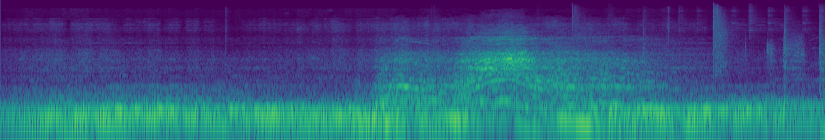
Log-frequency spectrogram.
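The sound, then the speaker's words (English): An artificial car engine soundtrack piped in at a vehicle debut, not matching the vehicle's motion, rumbles steadily, then revs up and back down in a sweeping pitch rise and fall midway through, fairly loud, with no talking over it. “but what was wild was they pipe in the sound, and the sound isn't even relative to the motion of the vehicle.”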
